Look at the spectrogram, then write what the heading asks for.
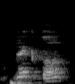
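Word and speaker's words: རིག་པ: Rigpa ou Rekpa? Attention. Rekpa. Ah, c'est beaucoup mieux.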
